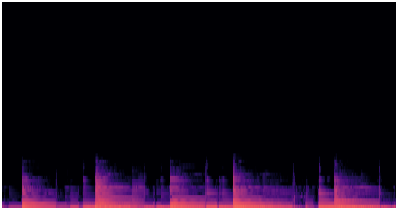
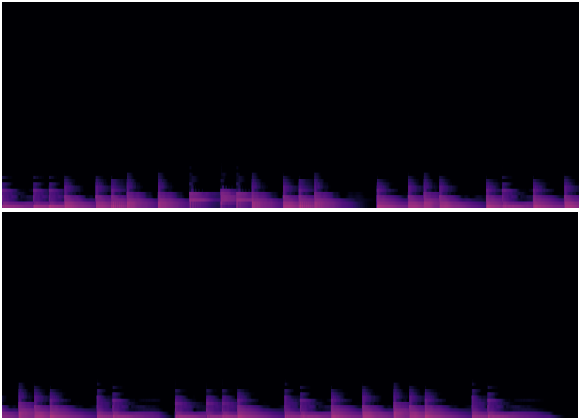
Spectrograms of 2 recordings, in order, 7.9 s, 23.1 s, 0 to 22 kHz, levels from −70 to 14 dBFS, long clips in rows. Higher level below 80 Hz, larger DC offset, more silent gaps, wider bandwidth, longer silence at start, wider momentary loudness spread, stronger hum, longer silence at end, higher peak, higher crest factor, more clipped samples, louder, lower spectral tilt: first, -48 dBFS vs -74 dBFS; neither; neither; about the same, 5.4 kHz vs 5.4 kHz; about the same, 0 s vs 0 s; about the same, 11 LU vs 10 LU; neither; second, 0 s vs 0.45 s; first, -4 dBFS vs -24 dBFS; about the same, 16 dB vs 14 dB; neither; first, -20 LUFS vs -38 LUFS; first, -7 dB/octave vs -2 dB/octave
